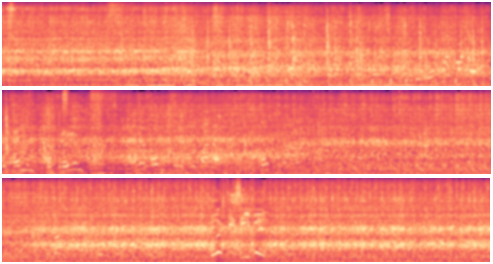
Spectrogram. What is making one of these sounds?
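A heavy truck engine rumbles and strains loudly.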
